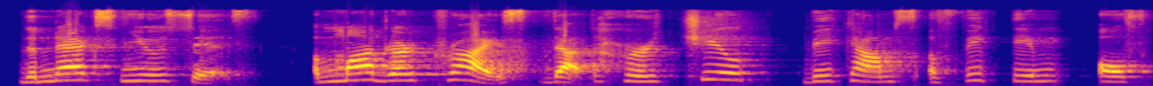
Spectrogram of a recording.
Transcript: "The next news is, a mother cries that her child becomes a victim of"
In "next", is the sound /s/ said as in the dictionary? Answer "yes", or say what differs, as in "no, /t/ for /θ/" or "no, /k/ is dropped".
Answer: yes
